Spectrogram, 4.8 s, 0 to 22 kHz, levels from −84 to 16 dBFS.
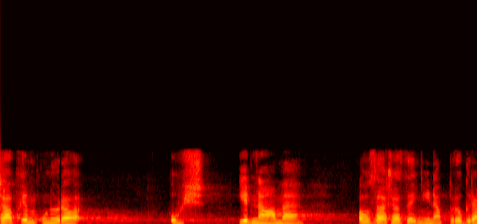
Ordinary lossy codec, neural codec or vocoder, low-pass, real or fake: AAC, 48 kbps; vocoder, 44.1 kHz, 128 mel bands, Pupu-Vocoder; 7.2 kHz; fake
